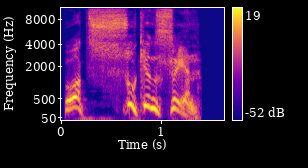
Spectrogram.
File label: reaction negative, russian; Gambler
